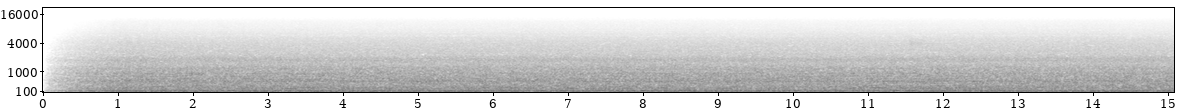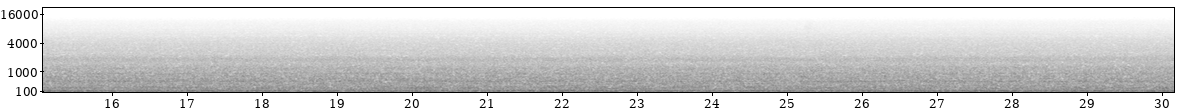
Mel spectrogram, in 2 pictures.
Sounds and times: loud toilet extractor fan 0.0 - 30.1

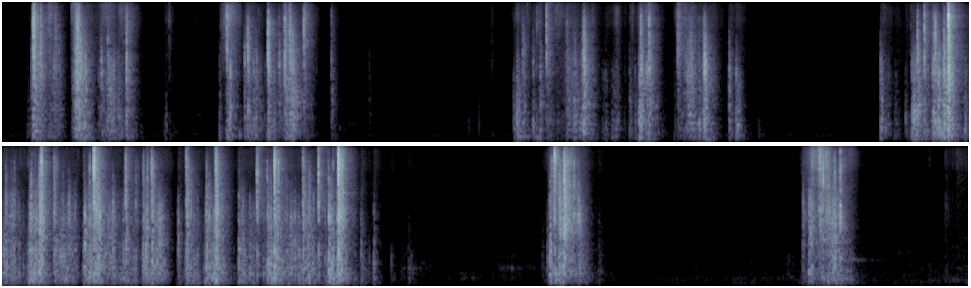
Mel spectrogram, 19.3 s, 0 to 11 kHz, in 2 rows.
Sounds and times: Handling Paper and flapping it 0.2 - 3.4
Handling Paper and flapping it 4.8 - 7.5
Handling Paper and flapping it 8.8 - 13.6
Handling Paper and flapping it 15.1 - 15.6
Handling Paper and flapping it 17.7 - 18.3

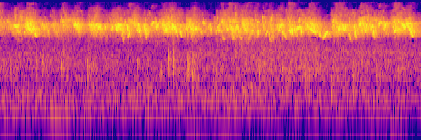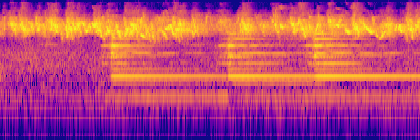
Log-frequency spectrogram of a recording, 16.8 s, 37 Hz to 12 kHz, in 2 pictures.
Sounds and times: ambient urban roar 0.0 - 16.8
exuberant birdsong 0.0 - 16.8
woman's heeled footsteps 3.4 - 8.6
church bells 10.3 - 16.8

